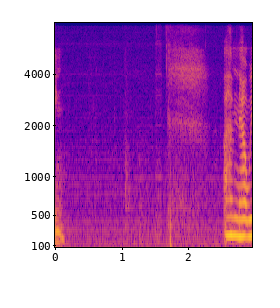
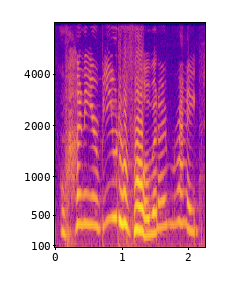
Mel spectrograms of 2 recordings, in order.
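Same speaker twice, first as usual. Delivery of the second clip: mock loving spouse; 8 semitones higher, 4 dB louder than usual. Imagined sweet couple argument.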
